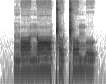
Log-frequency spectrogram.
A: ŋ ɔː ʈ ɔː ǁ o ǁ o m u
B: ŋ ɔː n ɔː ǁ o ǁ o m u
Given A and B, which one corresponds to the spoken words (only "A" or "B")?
B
